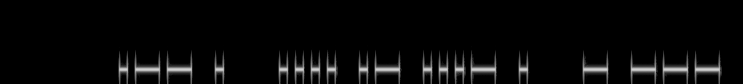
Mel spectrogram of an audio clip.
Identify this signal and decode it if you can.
Morse code, heard as a keyed tone, about 15 wpm, 700 Hz. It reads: WE HAVE TO
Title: Sets of 5 Words Encore2 15wpm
